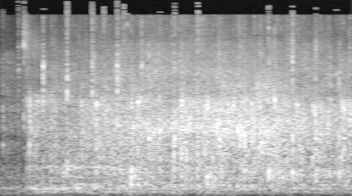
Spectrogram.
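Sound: round of applause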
